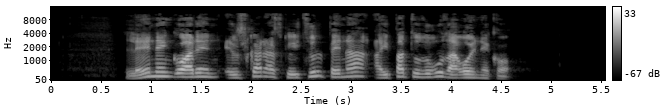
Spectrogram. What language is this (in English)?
Basque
